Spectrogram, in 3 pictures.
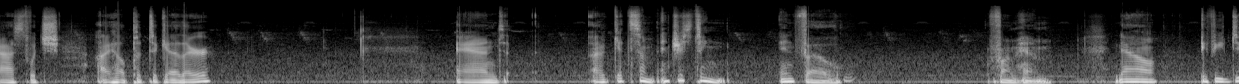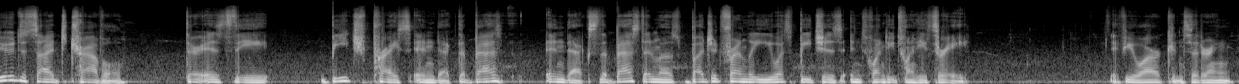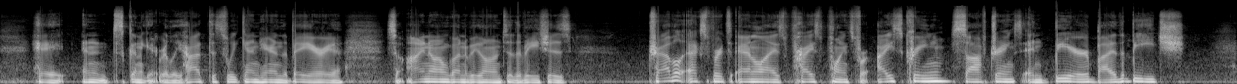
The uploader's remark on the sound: podcasts live from Café Anyway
